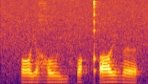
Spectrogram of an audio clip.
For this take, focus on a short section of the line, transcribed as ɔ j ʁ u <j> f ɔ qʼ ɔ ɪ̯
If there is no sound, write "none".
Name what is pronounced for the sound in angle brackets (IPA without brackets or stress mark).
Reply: j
